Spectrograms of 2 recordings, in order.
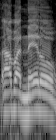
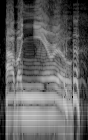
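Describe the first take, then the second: First: The middle consonant is a plain 'n' sound. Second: The middle consonant is an 'ny' sound. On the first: The speaker calls it right. "It's habanero, way. Fucking get it right" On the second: The speaker calls it wrong. "add ñes to everything. Like I hate when people go like habanero"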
